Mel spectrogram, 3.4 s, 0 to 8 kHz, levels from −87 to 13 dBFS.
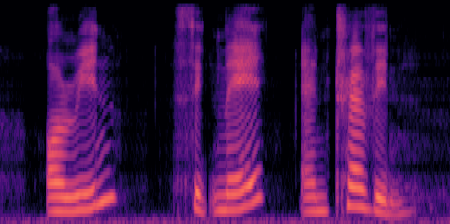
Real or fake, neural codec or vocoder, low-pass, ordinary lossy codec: fake; autoencoder, 22.05 kHz, a latent of 192 numbers a frame, VITS, trained on many speakers; 7.2 kHz; none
